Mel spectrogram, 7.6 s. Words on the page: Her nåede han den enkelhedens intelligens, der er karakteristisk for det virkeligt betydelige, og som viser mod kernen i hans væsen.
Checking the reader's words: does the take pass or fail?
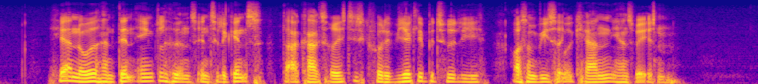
pass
